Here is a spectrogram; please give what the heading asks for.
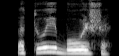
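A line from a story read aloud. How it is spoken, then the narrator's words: Sad reply. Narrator (Russian): грустно ответил я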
